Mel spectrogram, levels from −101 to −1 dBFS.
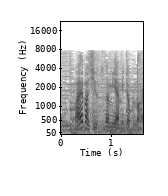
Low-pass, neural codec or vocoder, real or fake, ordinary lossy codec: none; none; real; none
